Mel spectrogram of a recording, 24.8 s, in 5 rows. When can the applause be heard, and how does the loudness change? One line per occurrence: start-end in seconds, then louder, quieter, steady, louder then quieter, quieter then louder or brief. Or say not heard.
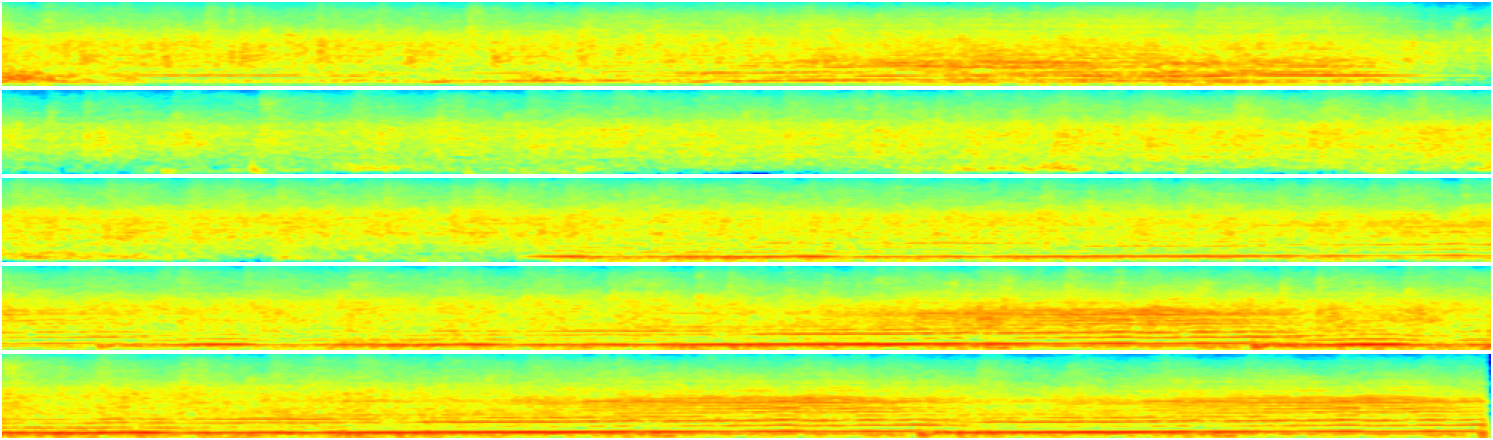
0.0-24.7 steady.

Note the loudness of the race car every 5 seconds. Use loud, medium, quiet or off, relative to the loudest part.
medium, off, medium, loud, loud.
